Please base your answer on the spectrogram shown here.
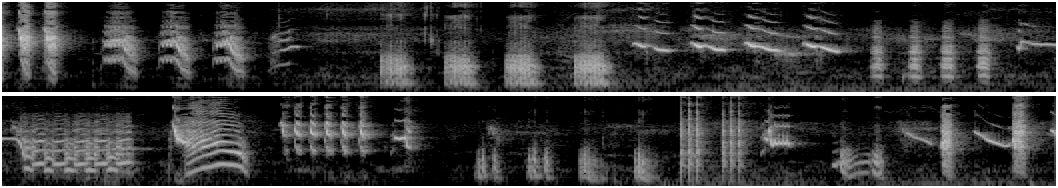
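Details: Nias hill myna female, caged and singing loudly once its cover is lifted, a bird used to lure lazy birds into singing: a long varied stream of harsh bursts, metallic clicks, rising whistles and nasal squeaks, closely spaced throughout.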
